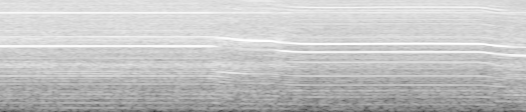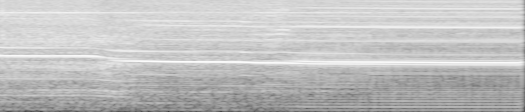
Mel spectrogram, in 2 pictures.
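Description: Small electric model-plane motor and propeller whining steadily in flight, the whine dropping in pitch in several distinct steps as the throttle comes down.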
